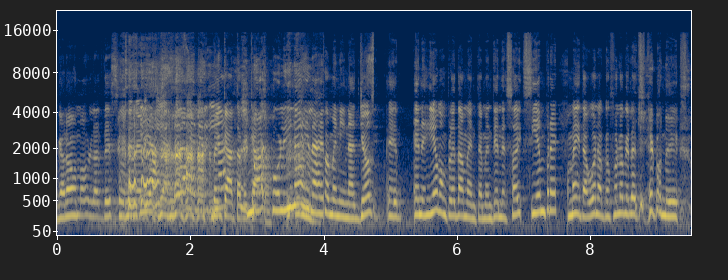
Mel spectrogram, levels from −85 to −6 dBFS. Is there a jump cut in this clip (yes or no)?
yes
